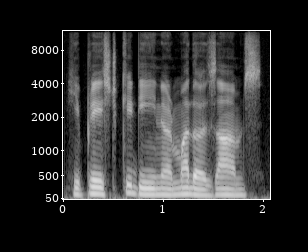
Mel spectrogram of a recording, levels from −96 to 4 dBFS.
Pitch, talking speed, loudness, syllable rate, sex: 120 Hz, 205 wpm, -16 LUFS, 5.2 syllables/s, male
